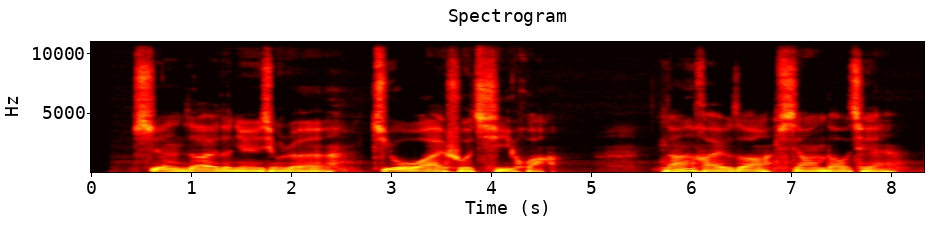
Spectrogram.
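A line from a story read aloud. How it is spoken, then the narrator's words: Old man sighing. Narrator (Chinese): 老爷爷叹了口气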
